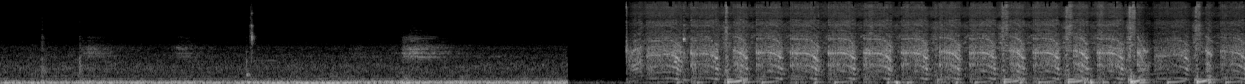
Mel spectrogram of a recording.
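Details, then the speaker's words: Honda Prelude engine after head work, first start after sitting four years, exhaust not bolted up: lumpy stumbling running then cranking without catching; likely flooded, plug leads possibly in wrong firing order. "it sounded like it was gonna fire but then it didn't they all in here I don't know if I got the right things in the right holes I forgot to look up the firing order"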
